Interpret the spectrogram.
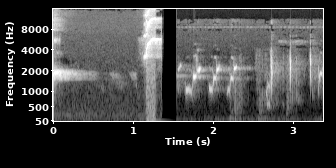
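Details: White-rumped shama: a held whistled note fading out, a sharp harsh burst, then a string of short clear whistled notes and chips spaced apart.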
